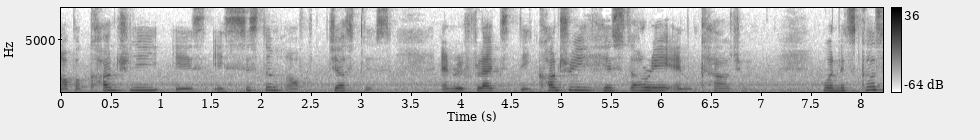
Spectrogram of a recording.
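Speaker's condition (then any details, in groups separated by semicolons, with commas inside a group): No condition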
